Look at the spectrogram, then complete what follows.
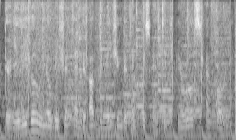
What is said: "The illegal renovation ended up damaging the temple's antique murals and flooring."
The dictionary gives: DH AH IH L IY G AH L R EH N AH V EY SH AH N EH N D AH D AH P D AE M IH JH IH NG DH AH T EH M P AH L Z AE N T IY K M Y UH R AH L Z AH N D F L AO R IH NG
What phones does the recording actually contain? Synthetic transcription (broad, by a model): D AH IH L IY G AH L R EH N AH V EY SH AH N EH N D AH D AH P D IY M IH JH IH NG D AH T EH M P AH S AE T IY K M Y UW R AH L S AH N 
